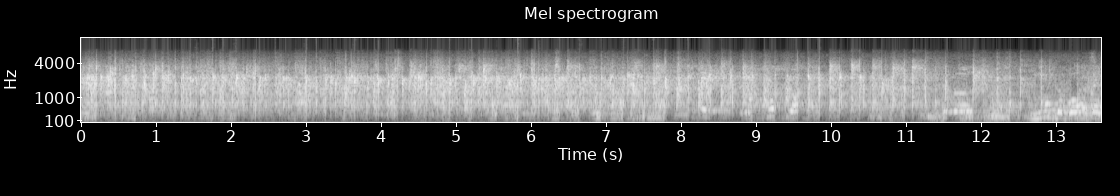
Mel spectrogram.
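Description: Standing applause by supporters acclaiming a motion of support at a press conference, continuous dense clapping from a crowd with voices mixed in, loud and sustained throughout.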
